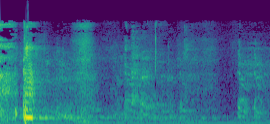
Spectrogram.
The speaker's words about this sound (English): Okay. Ready? Let's meditate. Okay. Clear your throat.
